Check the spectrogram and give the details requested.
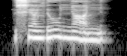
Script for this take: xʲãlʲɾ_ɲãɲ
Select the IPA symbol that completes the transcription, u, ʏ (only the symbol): u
